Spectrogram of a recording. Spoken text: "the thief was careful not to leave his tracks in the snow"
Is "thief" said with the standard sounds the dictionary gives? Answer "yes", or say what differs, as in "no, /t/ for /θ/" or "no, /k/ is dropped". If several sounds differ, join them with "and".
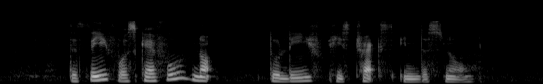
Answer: yes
